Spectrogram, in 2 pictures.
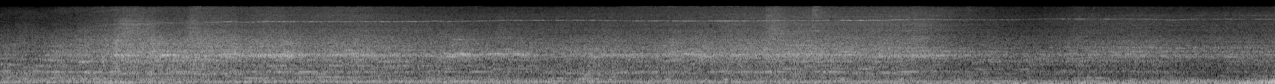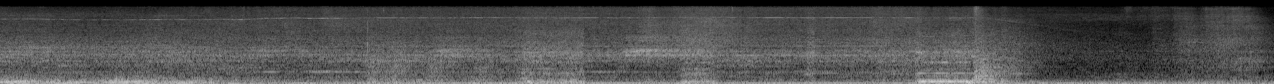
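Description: Ford 4.6-litre V8 of a 1997 F-150 idling, revved briefly twice about 13 seconds in, with a short louder burst near the end.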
